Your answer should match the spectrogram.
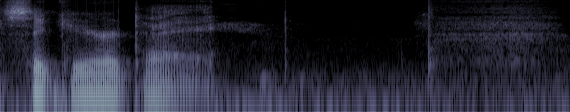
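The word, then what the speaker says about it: sécurité: May Day safety or security pronounced like the French word security which is the correct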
